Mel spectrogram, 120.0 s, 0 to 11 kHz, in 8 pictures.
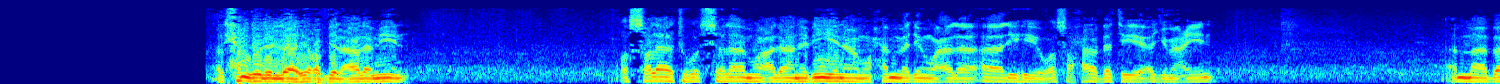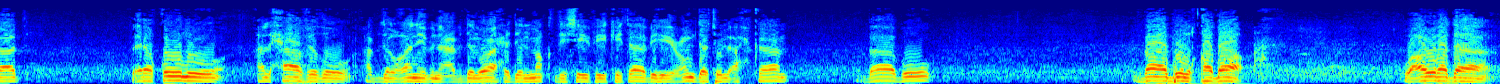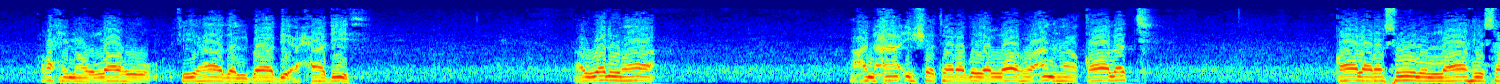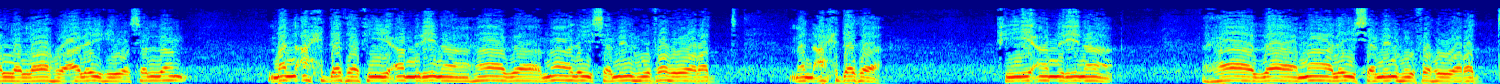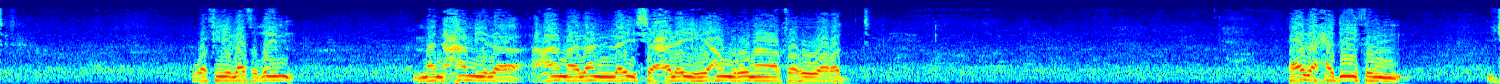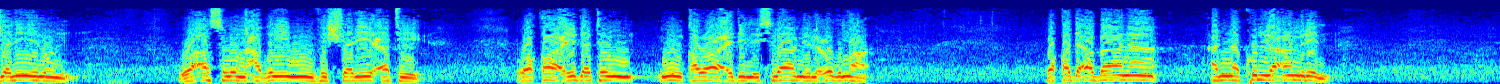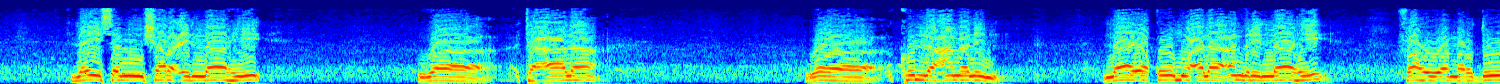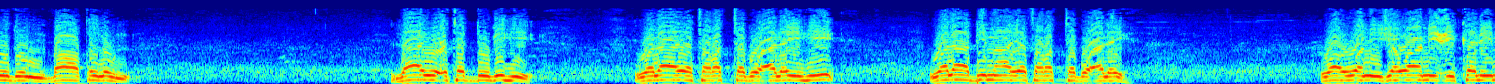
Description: تاريخ النشر ٥ رجب ١٤٣٧ هـ المكان: المسجد النبوي الشيخ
